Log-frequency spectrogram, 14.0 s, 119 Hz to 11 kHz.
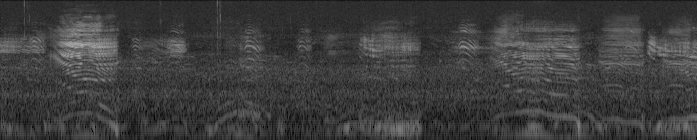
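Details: Rutting red deer stags filmed at the Oostvaardersplassen, 15 October 2011, give deep, rising-then-falling moaning roars in a series, while bright bursts of higher calling from other animals come and go overhead.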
